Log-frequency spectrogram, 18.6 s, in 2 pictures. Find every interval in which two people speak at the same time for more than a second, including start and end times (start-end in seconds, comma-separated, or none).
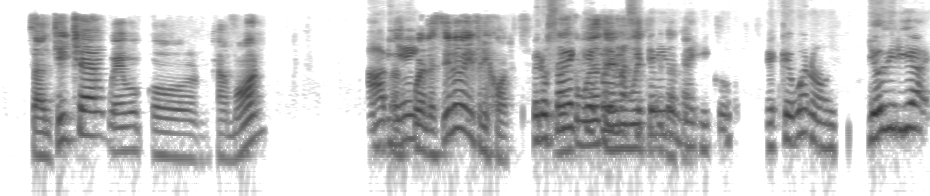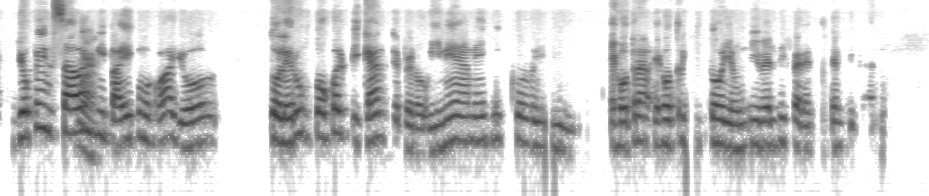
5.5-6.9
